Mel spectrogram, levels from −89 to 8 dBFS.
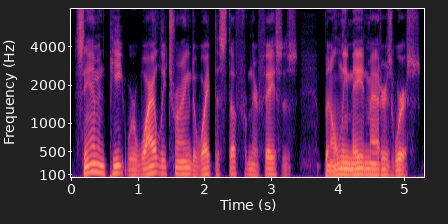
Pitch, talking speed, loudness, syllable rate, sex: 105 Hz, 205 wpm, -18 LUFS, 5.3 syllables/s, male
